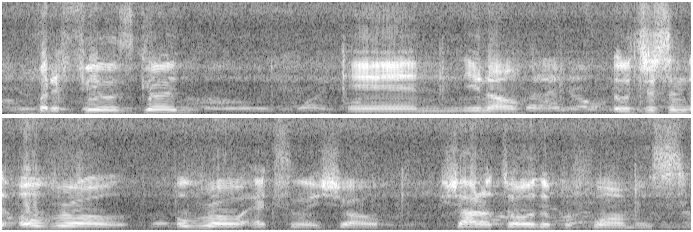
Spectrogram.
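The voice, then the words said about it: Somewhat hoarse voice. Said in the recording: “my voice is kind of hoarse,”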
